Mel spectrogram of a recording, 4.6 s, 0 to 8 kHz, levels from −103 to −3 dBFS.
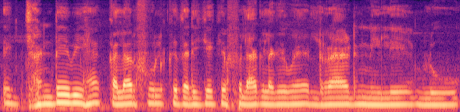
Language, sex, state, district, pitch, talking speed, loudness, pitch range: Hindi, male, Bihar, West Champaran, 140 Hz, 210 wpm, -15 LUFS, 135-150 Hz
